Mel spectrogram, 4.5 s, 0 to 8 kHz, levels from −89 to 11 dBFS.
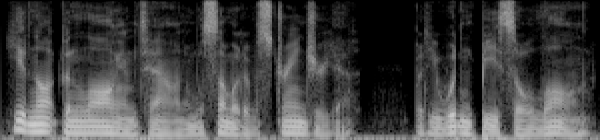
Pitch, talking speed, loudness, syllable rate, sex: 85 Hz, 265 wpm, -18 LUFS, 5.8 syllables/s, male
